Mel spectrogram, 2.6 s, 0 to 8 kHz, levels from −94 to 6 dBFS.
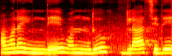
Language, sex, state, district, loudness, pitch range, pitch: Kannada, female, Karnataka, Bangalore, -12 LUFS, 195-220 Hz, 195 Hz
